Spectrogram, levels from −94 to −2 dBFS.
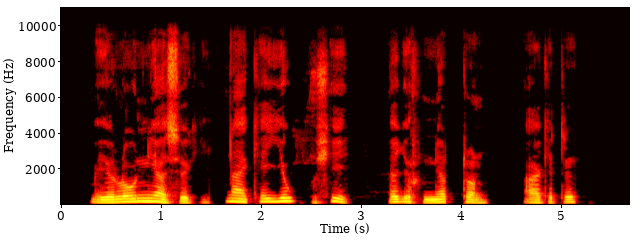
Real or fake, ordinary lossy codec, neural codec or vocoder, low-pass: real; none; none; 9.9 kHz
